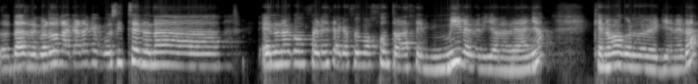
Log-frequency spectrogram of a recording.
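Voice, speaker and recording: A woman talks in a raised, projected voice at a very fast pace. Her pitch is high and her intonation fairly even. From Granada, Andalusia, Spain. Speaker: interviewer, podcast host. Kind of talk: casual interview chat.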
